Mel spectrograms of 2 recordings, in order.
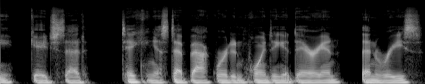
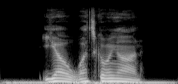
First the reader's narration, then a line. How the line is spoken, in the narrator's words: Gage exclaimed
